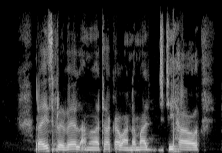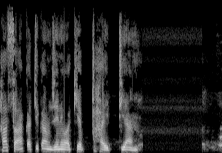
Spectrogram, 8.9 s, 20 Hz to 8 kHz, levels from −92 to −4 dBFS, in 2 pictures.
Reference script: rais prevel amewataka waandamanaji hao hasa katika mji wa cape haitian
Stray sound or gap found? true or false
false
